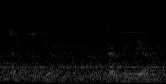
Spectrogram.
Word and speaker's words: Athaliah: Athia, Hebrew, the original Hebrew pronunciation is something along the lines of Athaliah.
